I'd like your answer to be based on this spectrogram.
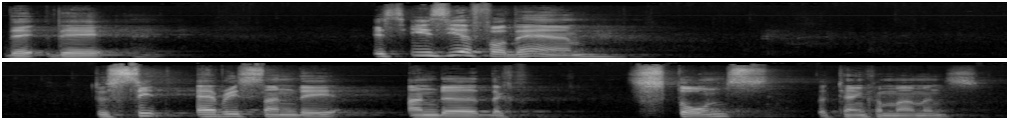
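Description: A man preaching a sermon, teaching calmly and then rising to impassioned shouts. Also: medium pitch. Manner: teaching, explains Greek words. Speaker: pastor.

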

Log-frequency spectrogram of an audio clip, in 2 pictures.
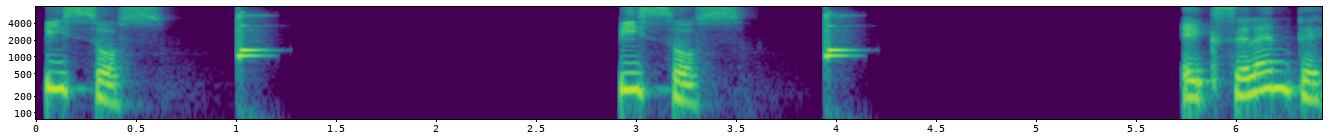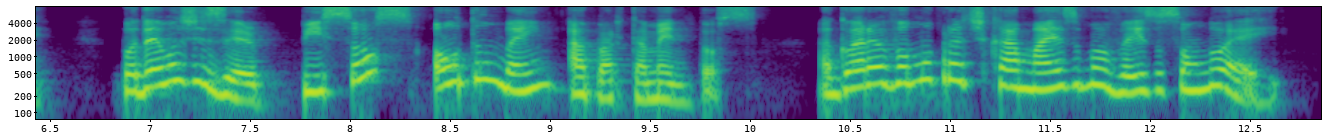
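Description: A woman with a Brazilian Portuguese accent teaching Spanish, giving clear, encouraging instructions and modeling phrases slowly for the listener to repeat. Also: high-pitched, very animated, a little mellow. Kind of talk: language lesson narration with repeat drills.

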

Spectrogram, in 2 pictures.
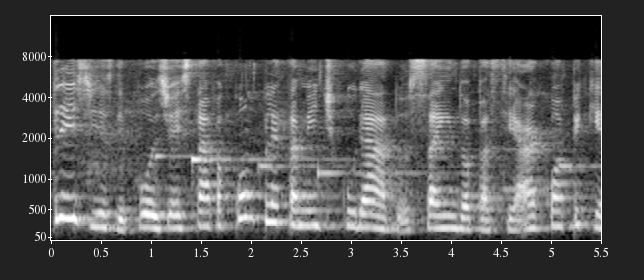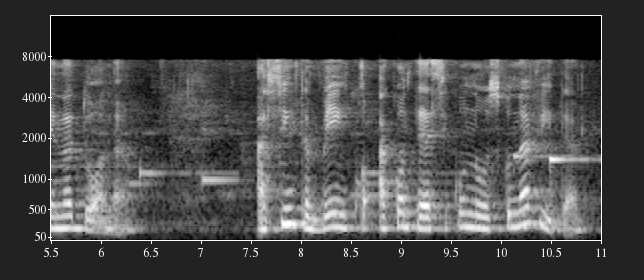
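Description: An older Brazilian woman narrating a children's story in a gentle, teaching manner, as if to small children. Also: medium pitch, takes it slowly, creaky, muffled recording. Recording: echoey room, soft music behind.

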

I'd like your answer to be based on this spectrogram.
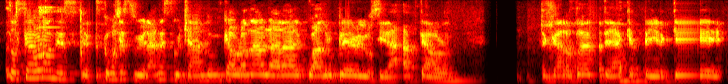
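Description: A man from southern Mexico with a Mexican Spanish accent, chatting casually on a podcast, talking very fast and swearing freely. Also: fairly high pitch, steady tone, background noise. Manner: talks very fast, swears a lot. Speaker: podcast co-host. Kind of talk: casual chat.

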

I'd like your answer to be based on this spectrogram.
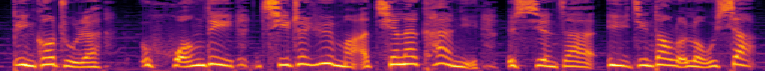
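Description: A woman voicing a hurried male palace servant announcing news respectfully. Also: fairly high pitch, expressive, mellow, husky, no room sound, faint music behind. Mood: urgent. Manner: urgent, respectful reporting.

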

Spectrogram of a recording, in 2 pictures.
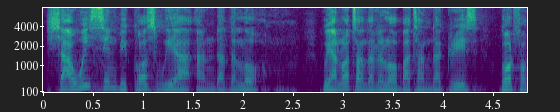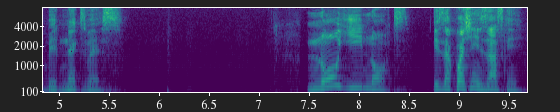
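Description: A middle-aged man with a Ghanaian English accent preaching a sermon, repeating phrases and swinging from hushed to loud. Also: on the high side, expressive, normal speed. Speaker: pastor.

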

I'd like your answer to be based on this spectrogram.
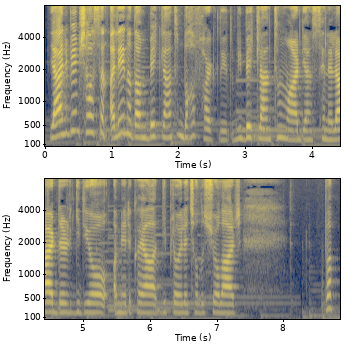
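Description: A young woman hosting a podcast, giving chatty, opinionated pop-culture commentary and laughing often. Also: mid-range voice. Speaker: podcast host.

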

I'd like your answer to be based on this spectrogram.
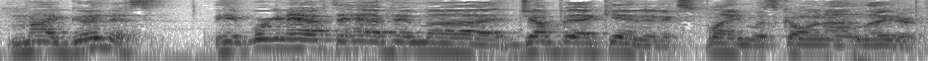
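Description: Laid-back swearing man, slightly high voice. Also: normal speed, faint music behind. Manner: laid-back, profane, reads listener messages. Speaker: podcast co-host. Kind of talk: casual profane livestream chat.

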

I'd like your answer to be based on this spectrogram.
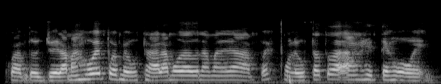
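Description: A woman's voice: medium pitch, fairly even intonation, fast, a little mellow, dull audio. A woman in her thirties from Puerto Rico with a Puerto Rican Spanish accent, a guest talking reflectively in a casual interview, with lots of fillers and hedging. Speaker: guest, fashion blogger.

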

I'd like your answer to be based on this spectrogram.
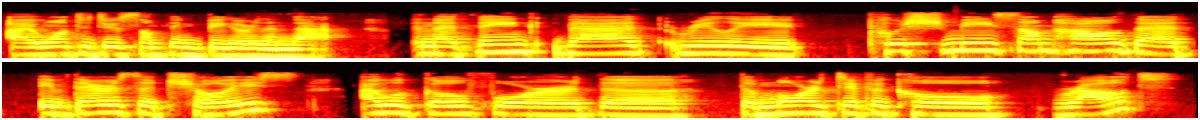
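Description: A woman's voice: fairly low pitch, unhurried. Woman from Taiwan, earnest interview guest. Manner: earnest, reflective, non-native phrasing. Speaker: guest, entrepreneur. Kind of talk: interview answers. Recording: dull lo-fi audio.

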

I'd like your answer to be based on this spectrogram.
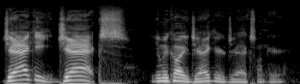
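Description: A man's voice: fairly high pitch, animated, brisk, sharp tone, no room sound, studio quality. A man, hosting a casual podcast chat, loose and profane, laughing easily. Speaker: podcast host. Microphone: headphones and studio mic.

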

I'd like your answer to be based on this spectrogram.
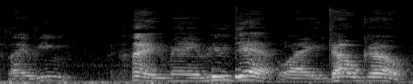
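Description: A man's voice: fairly high pitch, slow, recorded from a distance. A man co-hosting a casual podcast, talking in a laid-back way and swearing casually. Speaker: podcast co-host. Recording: echoey room, away from the mic.

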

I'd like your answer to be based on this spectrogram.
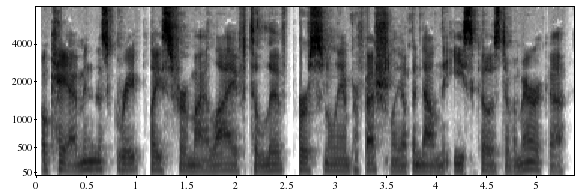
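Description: Man, very deep voice, podcast guest, earnest reflective chat. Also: steady tone, fast, a bit bright. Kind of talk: casual conversation.

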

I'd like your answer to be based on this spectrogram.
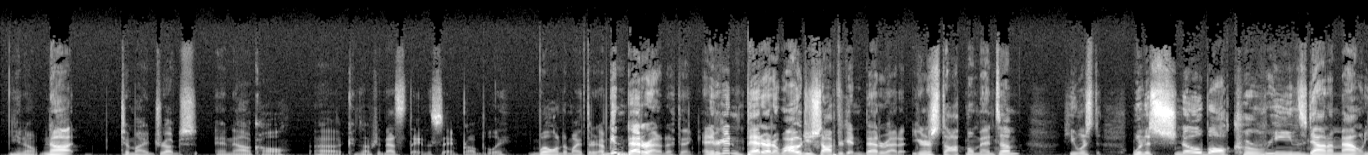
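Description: A young man hosting a solo comedy podcast, rambling in a sarcastic, self-mocking way, jumping between loud bursts and mumbled asides. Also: on the high side, creaky, no room sound, clean studio sound. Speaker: podcast host.

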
